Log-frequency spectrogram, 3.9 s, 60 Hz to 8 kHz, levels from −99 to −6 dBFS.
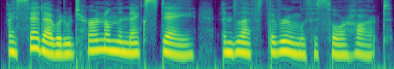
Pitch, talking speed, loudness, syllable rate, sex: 195 Hz, 260 wpm, -17 LUFS, 5.1 syllables/s, female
